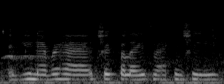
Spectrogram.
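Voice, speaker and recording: A woman's voice: on the high side, brisk. A woman vlogger chatting casually and slangily while eating on camera. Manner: relaxed, slangy, talks between bites. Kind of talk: casual mukbang eating chat. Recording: dull lo-fi recording with noise.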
